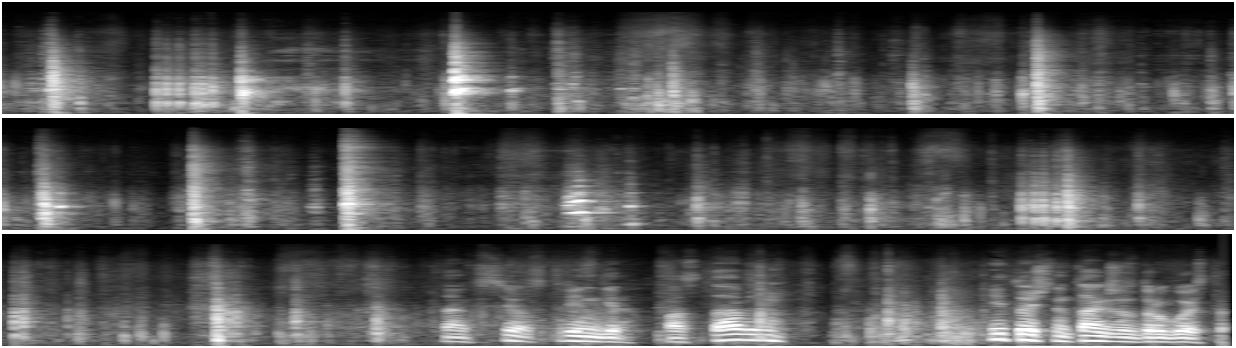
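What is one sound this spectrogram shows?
Metal slats knock and clatter as they are laid down.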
